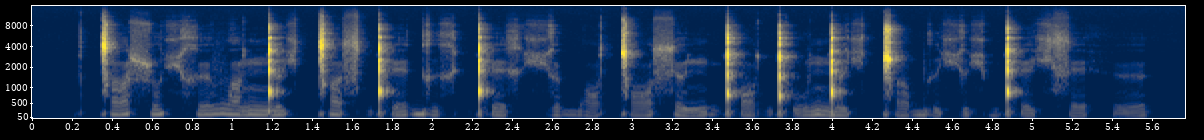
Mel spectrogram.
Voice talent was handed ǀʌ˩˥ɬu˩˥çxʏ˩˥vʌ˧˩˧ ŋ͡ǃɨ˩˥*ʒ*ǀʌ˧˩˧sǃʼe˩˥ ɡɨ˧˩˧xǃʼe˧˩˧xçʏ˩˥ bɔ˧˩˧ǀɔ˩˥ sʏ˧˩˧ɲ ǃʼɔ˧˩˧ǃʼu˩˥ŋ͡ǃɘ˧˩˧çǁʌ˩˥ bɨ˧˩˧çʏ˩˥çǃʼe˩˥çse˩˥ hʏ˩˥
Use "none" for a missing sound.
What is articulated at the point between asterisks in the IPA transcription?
ç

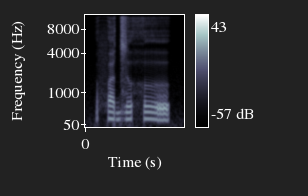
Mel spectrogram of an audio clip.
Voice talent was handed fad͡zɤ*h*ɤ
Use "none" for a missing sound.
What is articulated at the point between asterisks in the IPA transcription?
h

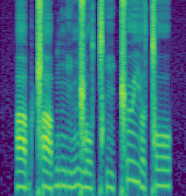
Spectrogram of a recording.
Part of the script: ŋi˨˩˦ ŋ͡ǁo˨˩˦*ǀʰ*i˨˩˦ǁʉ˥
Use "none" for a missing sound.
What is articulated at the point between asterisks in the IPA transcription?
ǀʰ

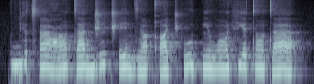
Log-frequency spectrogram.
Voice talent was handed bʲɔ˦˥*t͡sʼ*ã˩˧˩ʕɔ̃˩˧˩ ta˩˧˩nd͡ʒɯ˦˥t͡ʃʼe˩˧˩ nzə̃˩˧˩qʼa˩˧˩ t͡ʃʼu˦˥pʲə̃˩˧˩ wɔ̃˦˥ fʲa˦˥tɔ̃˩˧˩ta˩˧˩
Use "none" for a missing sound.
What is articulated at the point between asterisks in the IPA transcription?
t͡sʼ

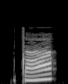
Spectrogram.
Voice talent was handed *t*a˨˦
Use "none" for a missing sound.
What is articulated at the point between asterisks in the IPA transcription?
t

